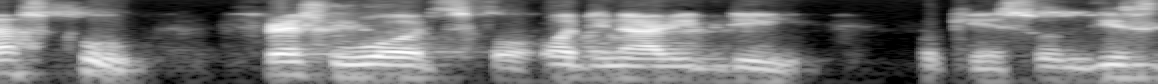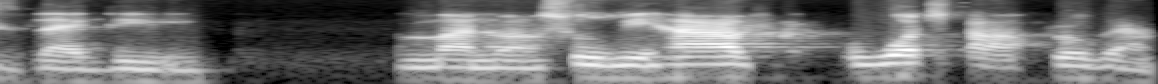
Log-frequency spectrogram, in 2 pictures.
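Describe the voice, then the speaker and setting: A man at a very slow pace, with long, frequent pauses, a bright, sharp tone and big swings in loudness. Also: medium pitch for a man, ordinary pitch variation, dry, close sound with no echo. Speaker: AI trainer. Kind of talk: tutorial.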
